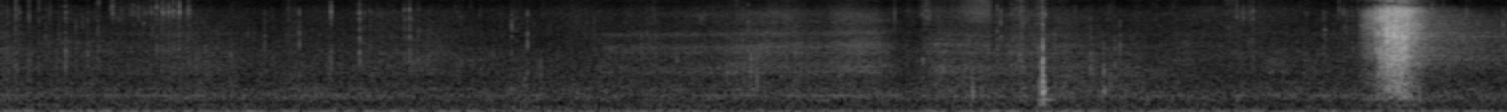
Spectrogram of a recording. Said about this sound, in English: Sorry, it's a rude sniff.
